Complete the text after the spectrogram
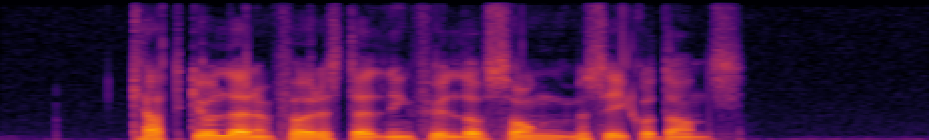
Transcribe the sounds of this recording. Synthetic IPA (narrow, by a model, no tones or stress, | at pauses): kʰat̪ːɡɵlːæɾɛnfœːɾəst̪ɛlnɪŋfʏld̪avsɔŋːmɵsiːkɔd̪ans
